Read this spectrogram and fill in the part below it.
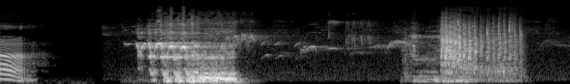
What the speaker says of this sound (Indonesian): Wow, ini adalah kuda.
